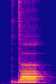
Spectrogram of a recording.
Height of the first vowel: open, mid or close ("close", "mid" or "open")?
open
